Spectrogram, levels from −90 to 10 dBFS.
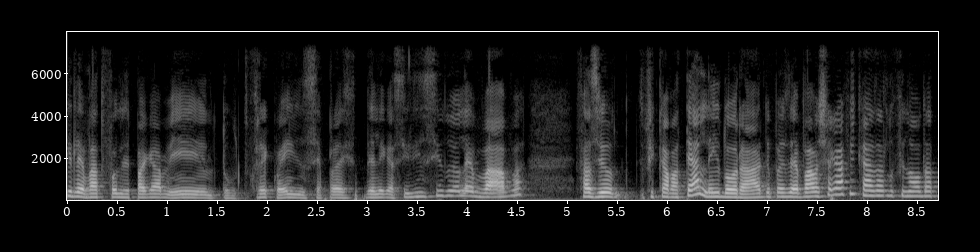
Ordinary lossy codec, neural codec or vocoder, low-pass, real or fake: none; none; 7.2 kHz; real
